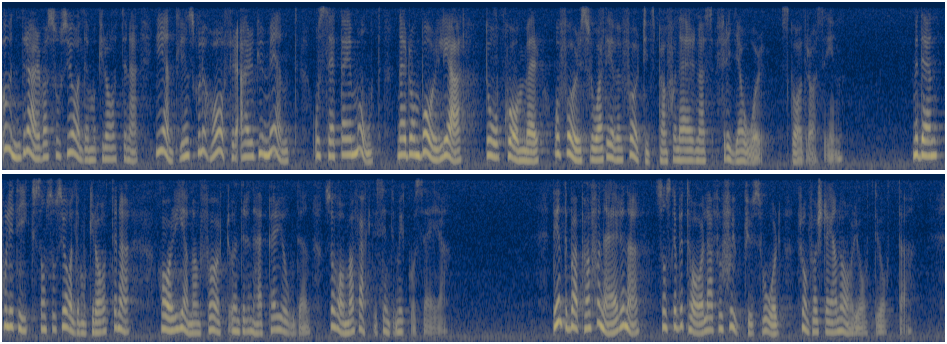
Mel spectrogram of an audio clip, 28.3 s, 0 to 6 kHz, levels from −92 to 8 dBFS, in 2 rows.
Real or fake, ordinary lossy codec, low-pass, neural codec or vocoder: real; none; 5.4 kHz; none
